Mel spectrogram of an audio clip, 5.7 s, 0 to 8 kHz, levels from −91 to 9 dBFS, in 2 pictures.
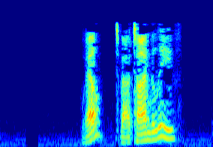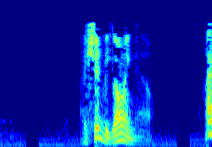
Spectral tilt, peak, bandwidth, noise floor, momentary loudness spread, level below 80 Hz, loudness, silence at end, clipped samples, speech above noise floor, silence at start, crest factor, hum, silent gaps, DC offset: -8.5 dB/octave; -4 dBFS; 5.2 kHz; -69 dBFS; 10 LU; -68 dBFS; -24 LUFS; 0 s; under 0.1%; 44 dB; 1.1 s; 24 dB; none; 3.20-3.34 s, 5.22-5.37 s; under 0.1%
